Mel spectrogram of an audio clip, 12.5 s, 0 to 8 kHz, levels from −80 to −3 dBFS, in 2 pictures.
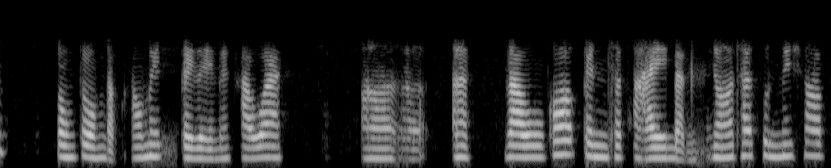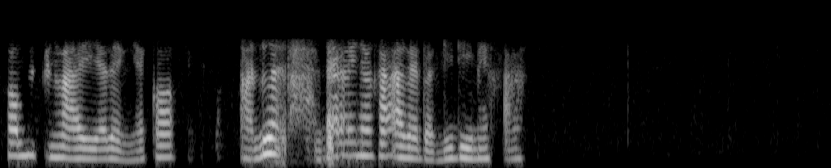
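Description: It's a speech clip sent through a G.729 codec the whole way: the line runs from about 200 Hz to 3.7 kHz at 8 kbit/s, so there's an obvious rough, synthetic edge from the codec rebuilding the voice out of a few pulses per frame. On top of that there's VoIP packet loss concealed by the speech codec at 1.21–1.34 s, 2.94–3.16 s and 5.21–5.35 s, plus a scattered burst from 8.30 to 8.92 s. The decoder fills each gap by stretching the last sound into a fading buzz or coloured noise, and the voice stays weak for a moment after each gap ends.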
